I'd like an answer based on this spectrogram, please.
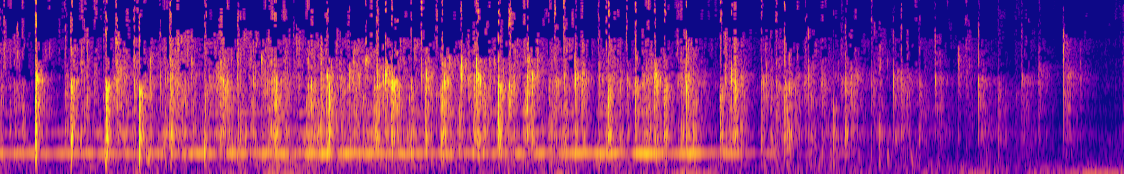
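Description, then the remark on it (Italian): An audience applauds steadily, a dense patter of many hands clapping at moderate loudness for several seconds, with a faint sustained tone underneath, before the clapping thins and fades out. “un applauso.”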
